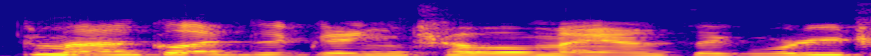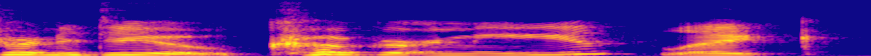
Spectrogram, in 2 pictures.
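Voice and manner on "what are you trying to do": ordinary talk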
